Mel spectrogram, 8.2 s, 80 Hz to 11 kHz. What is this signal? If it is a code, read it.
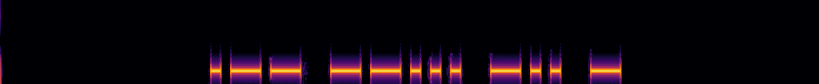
Morse code, heard as a keyed tone, about 12 wpm, 600 Hz. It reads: W7DT
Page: 2 ekstra ordmellemrum mellem kaldesignalerne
